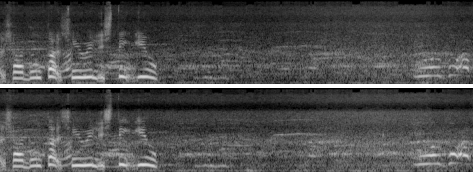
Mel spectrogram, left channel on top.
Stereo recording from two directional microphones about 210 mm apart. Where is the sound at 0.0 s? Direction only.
15° left (ahead or behind).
